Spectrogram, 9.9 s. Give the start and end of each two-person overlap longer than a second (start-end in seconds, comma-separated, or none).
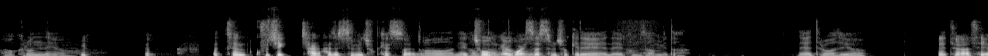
4.2-6.1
